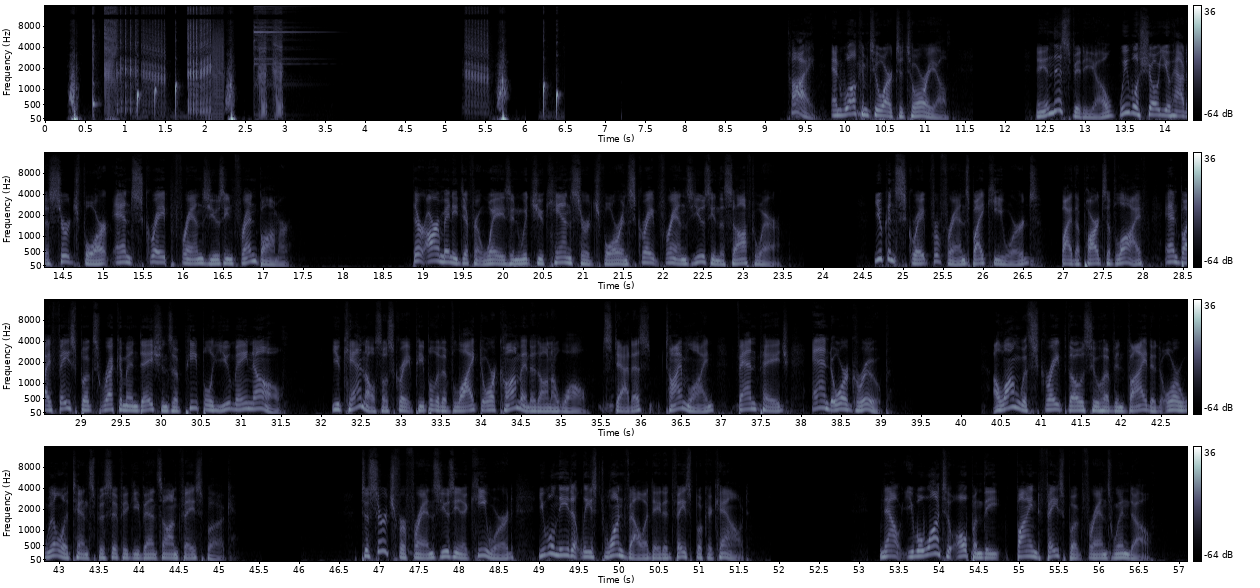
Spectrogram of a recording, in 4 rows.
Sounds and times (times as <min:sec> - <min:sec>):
Plop: 0:06.2 - 0:06.6
Speech: 0:09.3 - 0:11.4, 0:12.4 - 0:17.4, 0:18.9 - 0:23.5, 0:24.6 - 0:31.6, 0:32.2 - 0:39.1, 0:40.4 - 0:45.2, 0:46.8 - 0:51.7, 0:53.2 - 0:56.7.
